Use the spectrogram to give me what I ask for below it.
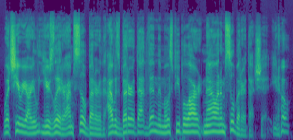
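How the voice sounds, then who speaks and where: A man's voice: a little high, fast talker, a little mellow, no echo, studio quality. A man from Iowa telling a casual personal story, rambling and profane, tagging his lines with "you know?". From Iowa, USA.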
